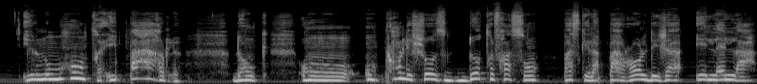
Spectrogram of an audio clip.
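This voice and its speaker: The speech is very slow and somewhat breathy. Loudness stays very even, with ordinary pitch variation. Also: woman, medium pitch for a woman. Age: 60s. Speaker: church member giving testimony. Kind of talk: testimony. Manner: halting.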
